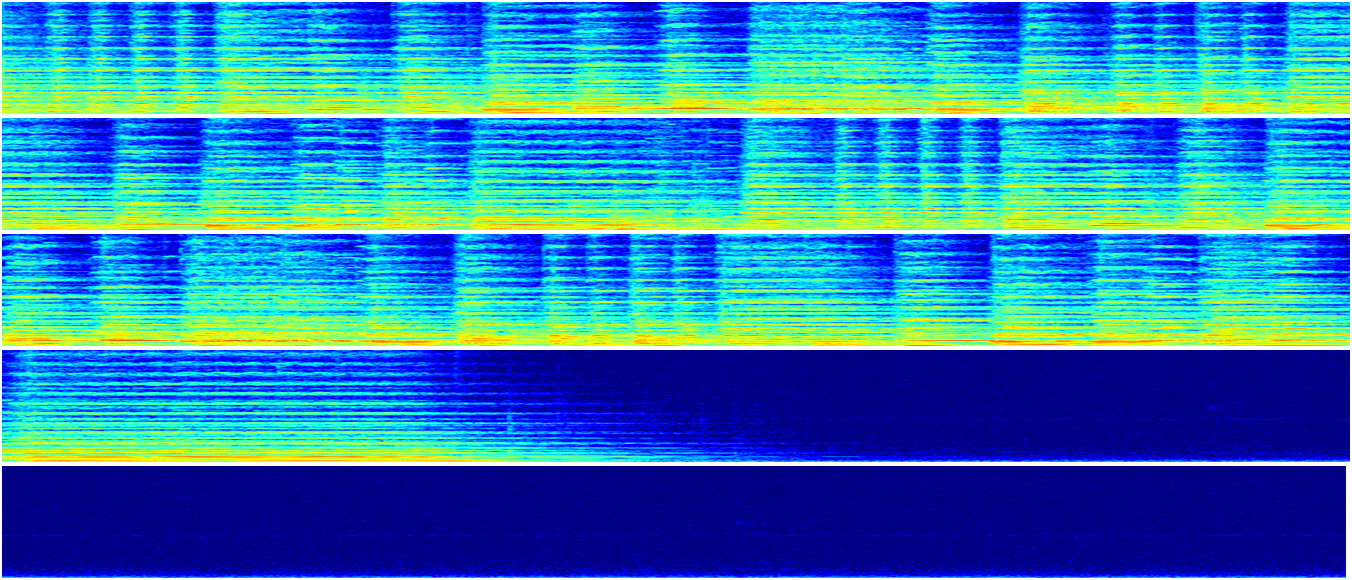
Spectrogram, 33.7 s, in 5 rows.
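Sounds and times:
orchestral suite: 0:00.0 - 0:24.1.

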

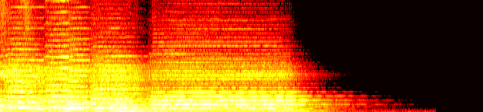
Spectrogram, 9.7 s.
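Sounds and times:
choir singing a cantata chorale: 0:00.0 - 0:06.6.

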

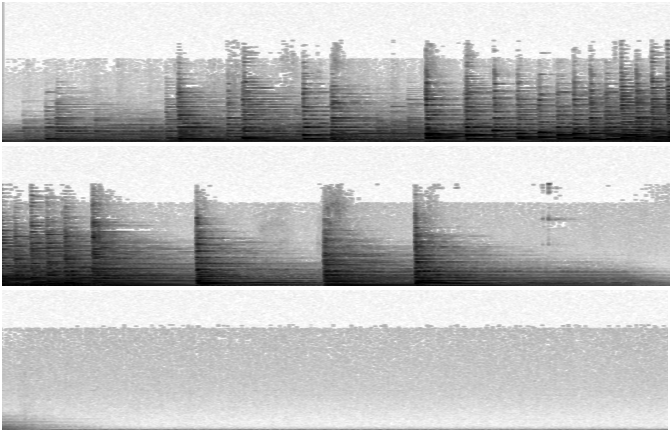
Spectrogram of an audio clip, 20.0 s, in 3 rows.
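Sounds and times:
piano prelude in B flat major: 0:00.0 - 0:14.2.

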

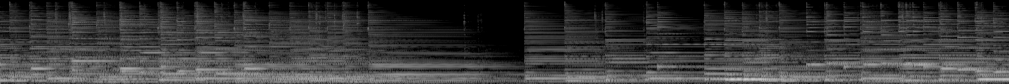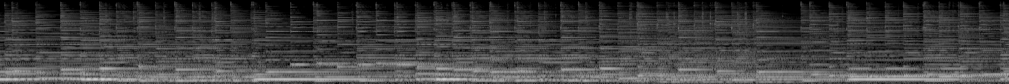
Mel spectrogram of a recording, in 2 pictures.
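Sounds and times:
harpsichord piece: 0:00.0 - 0:20.1.

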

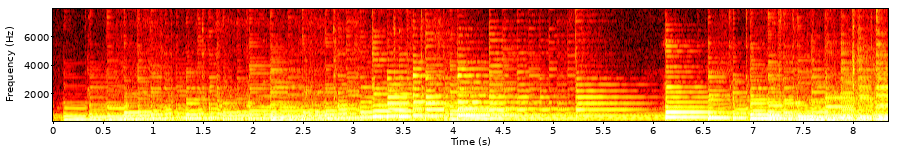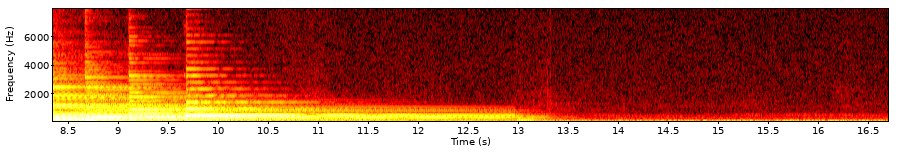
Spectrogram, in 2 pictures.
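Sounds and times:
guitar playing a prelude: 0:00.0 - 0:13.4.

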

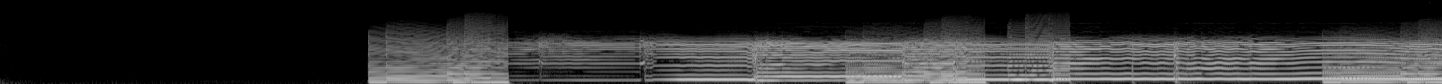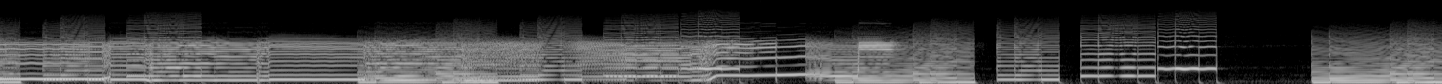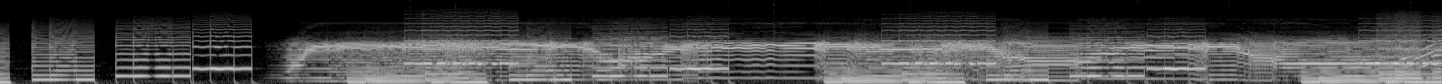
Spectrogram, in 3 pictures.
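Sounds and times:
solo loop: 0:03.7 - 0:43.2.

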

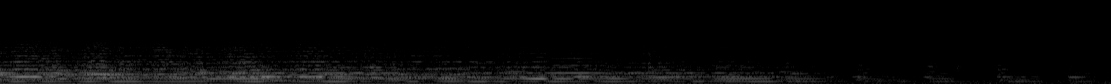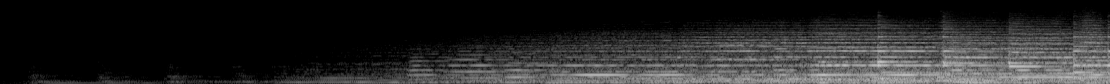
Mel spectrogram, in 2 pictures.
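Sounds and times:
piano concerto in D minor: 0:15.1 - 0:22.1.

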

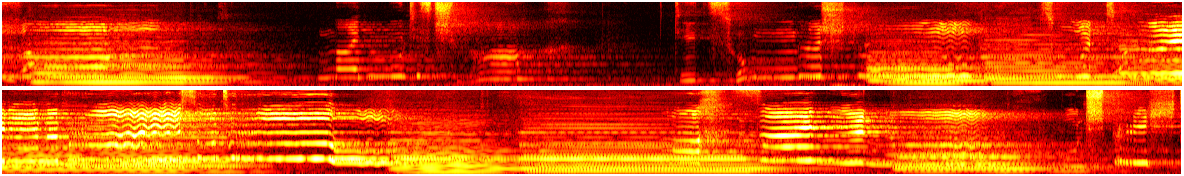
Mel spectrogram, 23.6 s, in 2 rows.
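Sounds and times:
alto singing recitative: 0:00.1 - 0:02.3, 0:08.6 - 0:23.1.

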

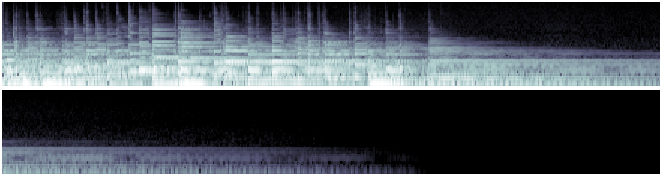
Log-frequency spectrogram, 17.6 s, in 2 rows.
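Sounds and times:
lute suite gigue: 0:00.0 - 0:13.1.

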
